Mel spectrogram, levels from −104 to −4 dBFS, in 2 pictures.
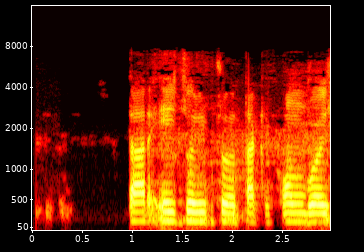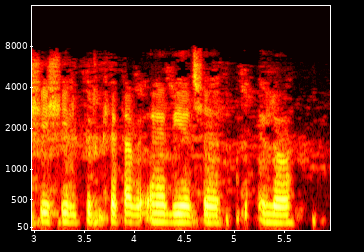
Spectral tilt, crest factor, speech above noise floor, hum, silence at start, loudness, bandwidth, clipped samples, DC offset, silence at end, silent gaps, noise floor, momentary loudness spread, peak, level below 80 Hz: -6.5 dB/octave; 16 dB; 58 dB; none; 0.95 s; -20 LUFS; 7.6 kHz; under 0.1%; under 0.1%; 0.4 s; none; -77 dBFS; 7 LU; -4 dBFS; -62 dBFS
